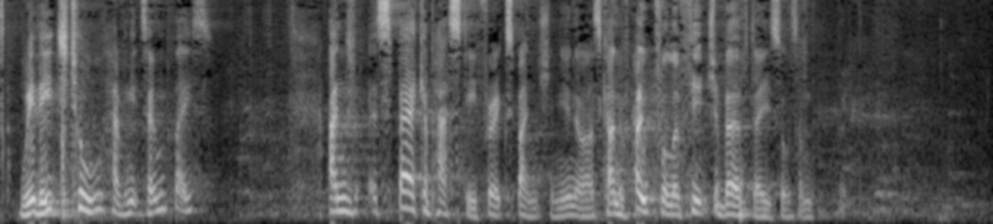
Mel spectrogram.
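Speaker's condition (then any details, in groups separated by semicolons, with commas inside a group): No condition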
